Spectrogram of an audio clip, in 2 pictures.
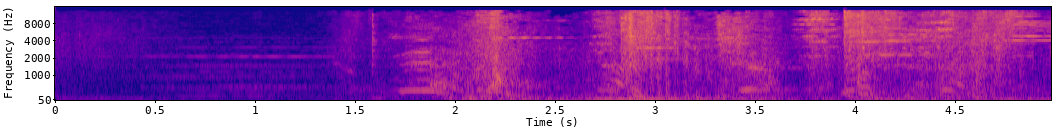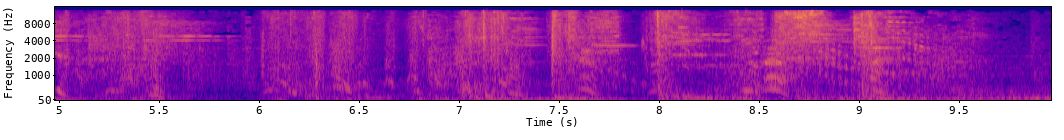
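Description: Film fight sound effects: a quick run of staff blows, thuds and swishes over the film score. It is quieter for the first second and a half, then the blows come thick and fast.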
